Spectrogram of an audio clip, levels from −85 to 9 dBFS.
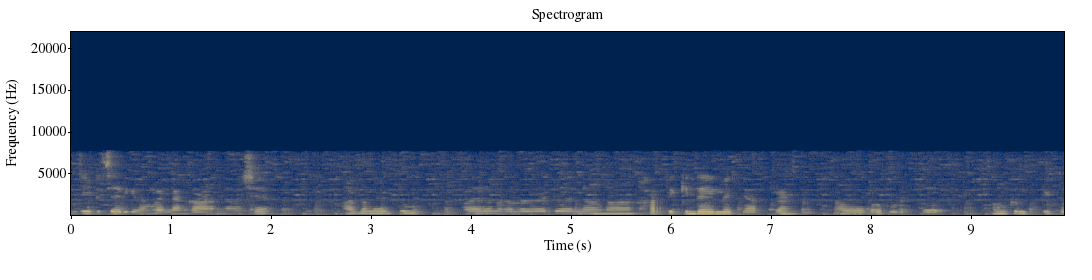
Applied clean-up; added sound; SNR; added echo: classical method log-MMSE.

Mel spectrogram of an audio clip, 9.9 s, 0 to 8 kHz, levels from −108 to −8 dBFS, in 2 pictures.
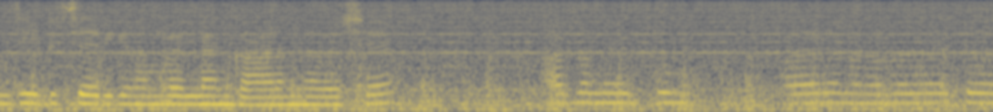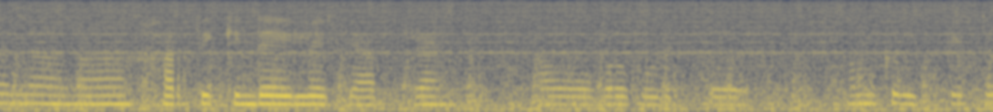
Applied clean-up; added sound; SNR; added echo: none; Mechanisms; 4 dB; none.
